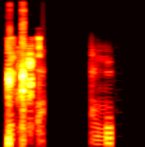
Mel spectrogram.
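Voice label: Police Dispatch; Wake Forest Police Disp; p25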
